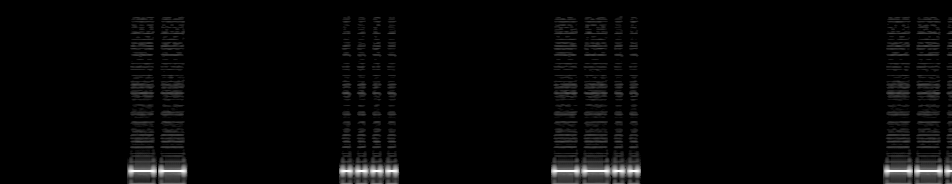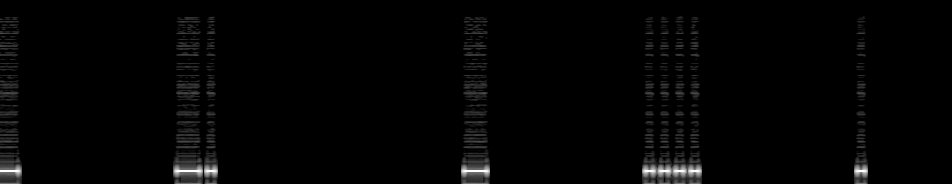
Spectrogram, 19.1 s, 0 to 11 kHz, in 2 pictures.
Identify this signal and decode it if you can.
Morse code, heard as a keyed tone, about 16 wpm, spaced as for 5 wpm, 800 Hz. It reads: MHZ ON THE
